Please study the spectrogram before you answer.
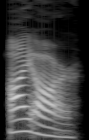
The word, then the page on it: ir: American English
